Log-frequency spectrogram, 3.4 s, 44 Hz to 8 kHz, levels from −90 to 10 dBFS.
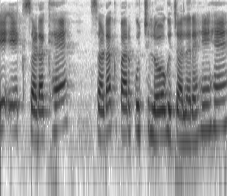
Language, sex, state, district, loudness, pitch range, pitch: Hindi, female, Delhi, New Delhi, -14 LUFS, 215-265 Hz, 245 Hz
